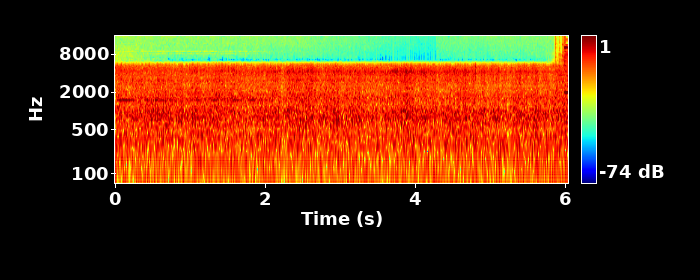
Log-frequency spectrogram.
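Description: Steady low rumble of a car driving at speed, heard from inside the car: tyre and road noise with wind.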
